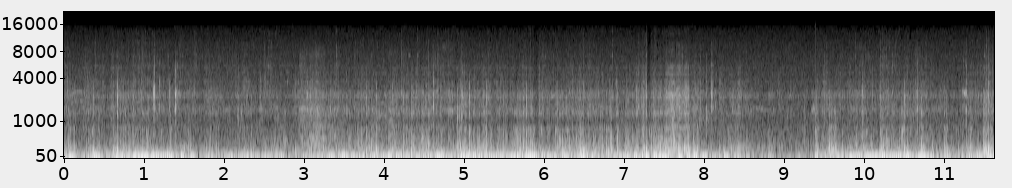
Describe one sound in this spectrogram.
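Bicycle tyres rattle and crunch over a rough, stony dirt track.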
